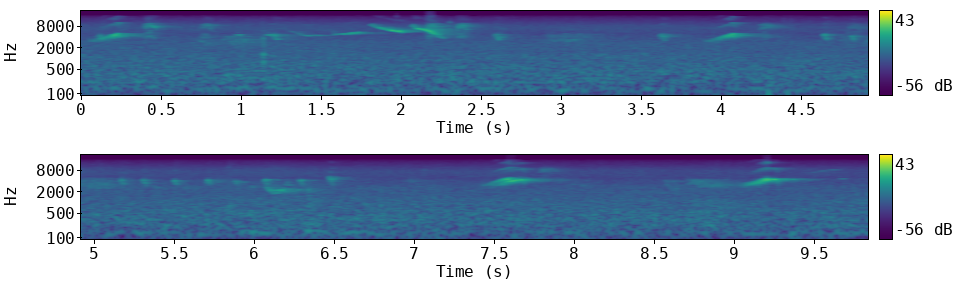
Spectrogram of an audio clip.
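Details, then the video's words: Yellow-olive flycatcher, locally called bico chato de orelha preta, giving sharp, high, upslurred calls spaced a few seconds apart, with faint chirps of other birds in the background. "bico chato de orelha preta (Tolmomyias sulphurescens)"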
